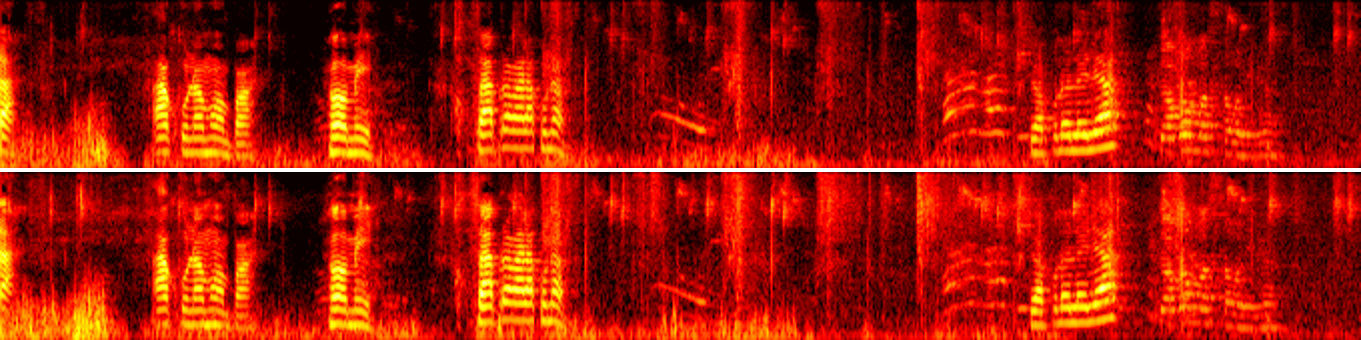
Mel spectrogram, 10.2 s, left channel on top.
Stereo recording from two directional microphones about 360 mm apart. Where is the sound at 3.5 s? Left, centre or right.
Right.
